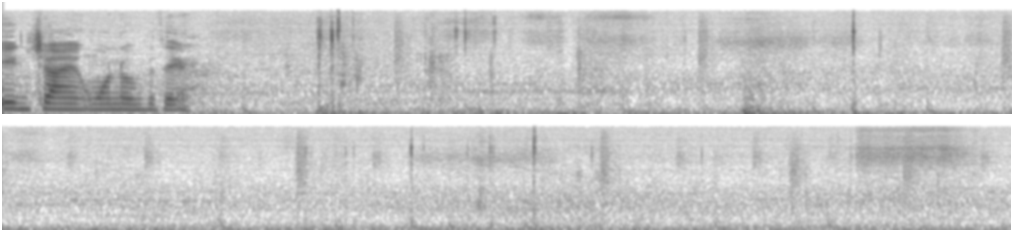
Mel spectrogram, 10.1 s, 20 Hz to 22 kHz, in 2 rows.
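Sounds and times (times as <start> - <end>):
footsteps walking: 1.1 - 9.2
light clicks and taps: 1.4 - 5.6.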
